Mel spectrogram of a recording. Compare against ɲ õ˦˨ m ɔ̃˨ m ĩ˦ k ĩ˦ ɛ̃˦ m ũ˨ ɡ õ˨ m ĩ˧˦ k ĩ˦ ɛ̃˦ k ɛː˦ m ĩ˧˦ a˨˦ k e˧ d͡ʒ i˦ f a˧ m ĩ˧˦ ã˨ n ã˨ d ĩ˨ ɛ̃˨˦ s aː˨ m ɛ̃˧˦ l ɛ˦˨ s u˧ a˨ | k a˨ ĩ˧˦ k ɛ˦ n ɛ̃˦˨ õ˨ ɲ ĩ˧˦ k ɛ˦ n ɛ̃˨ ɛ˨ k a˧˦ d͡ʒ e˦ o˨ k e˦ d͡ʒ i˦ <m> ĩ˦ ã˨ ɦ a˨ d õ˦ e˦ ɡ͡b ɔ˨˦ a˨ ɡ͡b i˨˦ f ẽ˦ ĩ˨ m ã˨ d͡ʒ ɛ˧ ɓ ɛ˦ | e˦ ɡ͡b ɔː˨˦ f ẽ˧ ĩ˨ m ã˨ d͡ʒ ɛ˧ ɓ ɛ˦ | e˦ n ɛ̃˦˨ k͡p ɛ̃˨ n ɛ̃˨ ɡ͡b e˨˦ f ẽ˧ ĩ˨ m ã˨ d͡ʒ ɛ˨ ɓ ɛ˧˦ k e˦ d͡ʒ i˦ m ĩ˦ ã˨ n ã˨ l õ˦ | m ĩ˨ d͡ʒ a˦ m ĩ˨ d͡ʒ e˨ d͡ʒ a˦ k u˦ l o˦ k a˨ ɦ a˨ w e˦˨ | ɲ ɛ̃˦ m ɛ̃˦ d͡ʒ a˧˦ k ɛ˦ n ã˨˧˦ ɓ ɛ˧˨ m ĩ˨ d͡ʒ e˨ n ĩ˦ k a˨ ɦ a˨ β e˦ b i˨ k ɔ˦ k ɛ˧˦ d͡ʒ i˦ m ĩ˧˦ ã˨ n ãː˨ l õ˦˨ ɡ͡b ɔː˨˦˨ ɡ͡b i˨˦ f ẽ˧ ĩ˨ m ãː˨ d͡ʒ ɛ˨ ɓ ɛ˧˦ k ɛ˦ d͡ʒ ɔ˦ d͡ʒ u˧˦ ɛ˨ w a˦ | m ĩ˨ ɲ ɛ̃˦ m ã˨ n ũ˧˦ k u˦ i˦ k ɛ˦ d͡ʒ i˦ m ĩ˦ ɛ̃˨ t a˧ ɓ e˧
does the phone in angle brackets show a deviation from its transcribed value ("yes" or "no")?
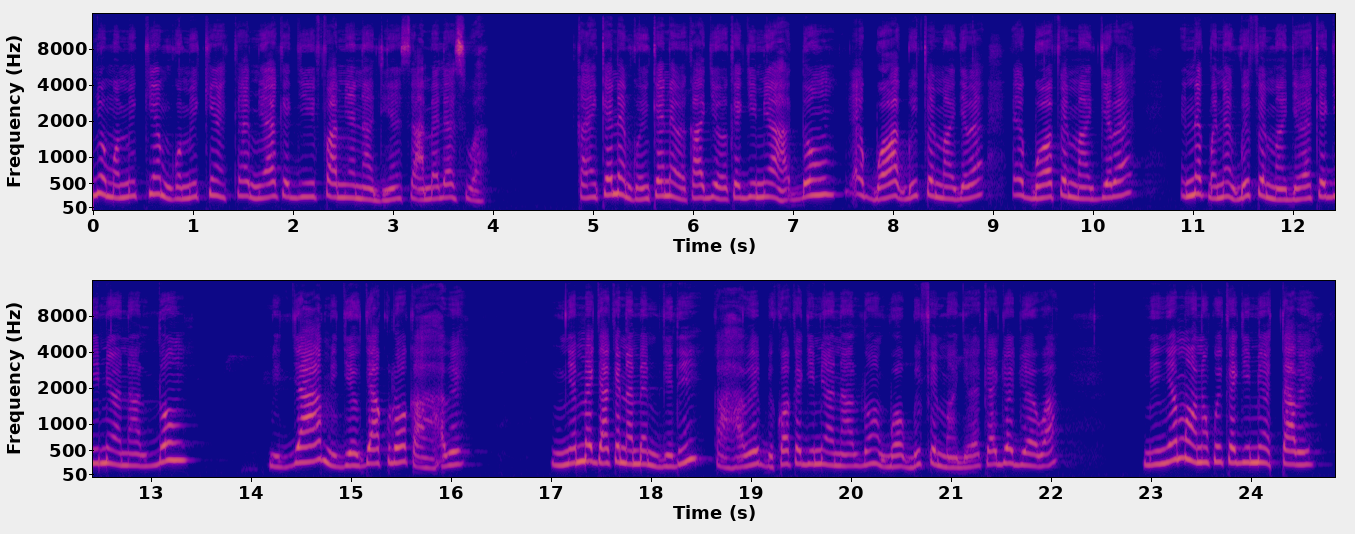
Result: no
